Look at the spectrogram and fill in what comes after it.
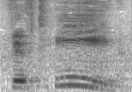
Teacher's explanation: put the stress on the last syllable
